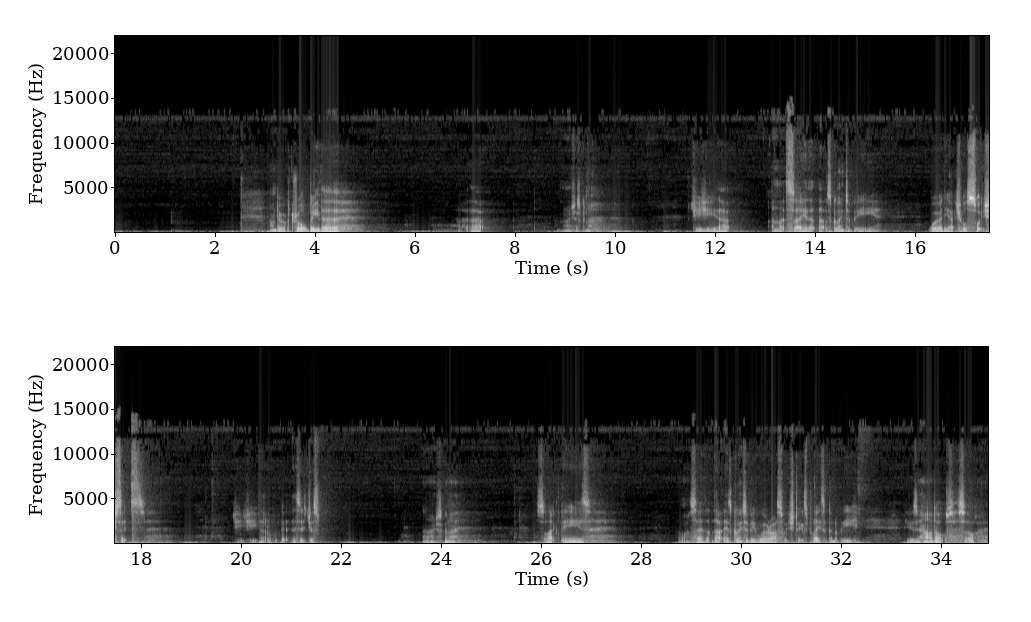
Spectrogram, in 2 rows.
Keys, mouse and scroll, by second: 0.0-3.8 drag, 3.8 ctrl+b, 9.5 alt+click, 10.5 alt+click, 11.5 g, 13.6-16.6 middle drag, 19.5 alt+click, 20.6 g, 30.0-33.0 middle drag.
